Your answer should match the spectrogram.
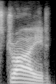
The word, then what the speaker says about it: Stryd: Which oh yeah, it's, so it's it's pronounced stride, but it's spelled S T R Y D.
